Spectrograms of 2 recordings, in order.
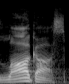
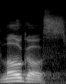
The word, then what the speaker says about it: Logos: The reason is our church is called Logos. It's actually supposed to be Logos, but it's Logos for the way we pronounce it.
